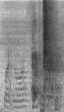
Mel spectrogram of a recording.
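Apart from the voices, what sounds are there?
sneeze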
